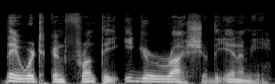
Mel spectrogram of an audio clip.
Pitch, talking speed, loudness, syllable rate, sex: 110 Hz, 220 wpm, -19 LUFS, 5.8 syllables/s, male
